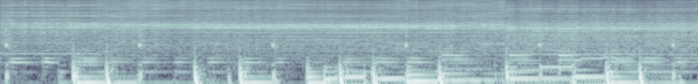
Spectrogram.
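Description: Porter-Cable angle grinder with a cutoff wheel cutting through a metal wastegate bracket: a steady high whine and hiss of the wheel in the metal. Background music with a bass line and beat plays along with it.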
